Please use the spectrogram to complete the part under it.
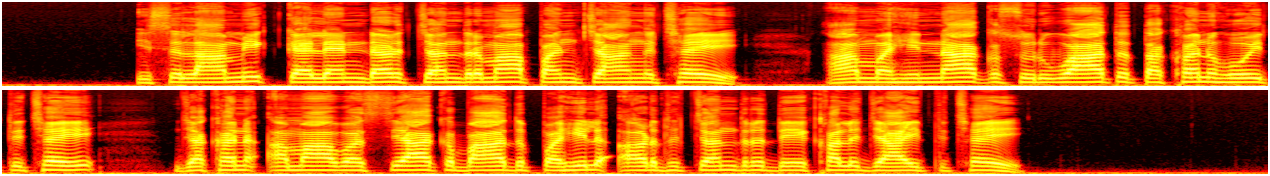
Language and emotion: Maithili, neutral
